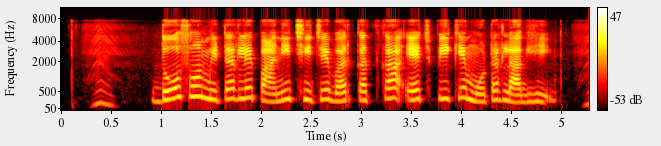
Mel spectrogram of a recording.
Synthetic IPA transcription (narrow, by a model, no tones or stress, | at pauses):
d̪oːsɔmiːʈəɾlepaːnit͡ʃʰĩːt͡ʃebɐɾkɐt̪kaʔeːt͡ʃpikemoːʈəɾlaːɡɦiː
